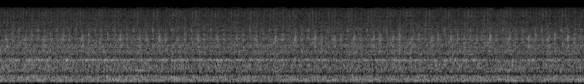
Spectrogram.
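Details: 2006-09 Hyundai Sonata with replacement engine, first start after sitting overnight, now at steady warm idle: light, uneven top-end clatter about two or three a second; owner assumes timing chain, not confirmed.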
